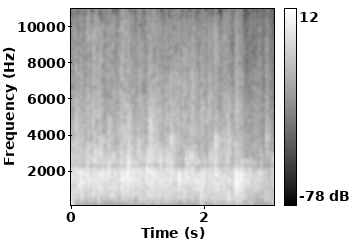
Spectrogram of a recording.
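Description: A crowd applauds steadily for about three seconds, a dense wash of many overlapping hand claps at fairly constant loudness, close and lively, with no one speaking over it.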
